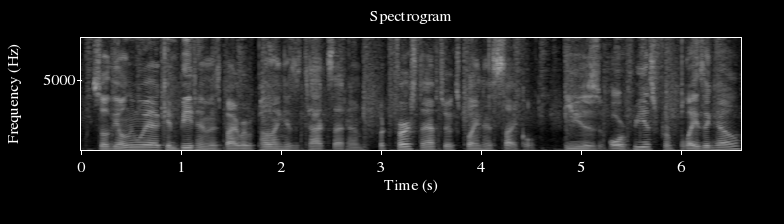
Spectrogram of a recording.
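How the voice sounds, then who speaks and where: Fairly quick speech over background music. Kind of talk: gaming commentary voiceover.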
